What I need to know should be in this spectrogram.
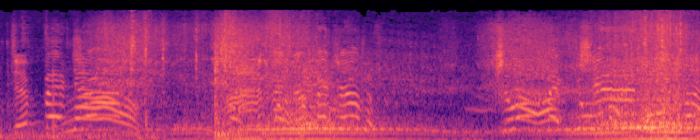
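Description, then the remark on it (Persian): A car engine is hurriedly started and settles into a steady, low rumble that swells as the vehicle pulls away, with excited voices talking over it throughout. “بادو بادو بادو، ماشین رو روشن کن، زود باش دیگه.”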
